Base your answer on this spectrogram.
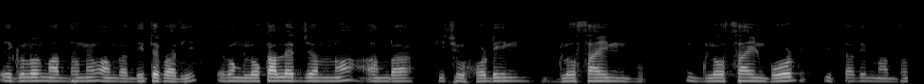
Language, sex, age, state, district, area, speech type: Bengali, male, 45-60, West Bengal, Paschim Bardhaman, rural, spontaneous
